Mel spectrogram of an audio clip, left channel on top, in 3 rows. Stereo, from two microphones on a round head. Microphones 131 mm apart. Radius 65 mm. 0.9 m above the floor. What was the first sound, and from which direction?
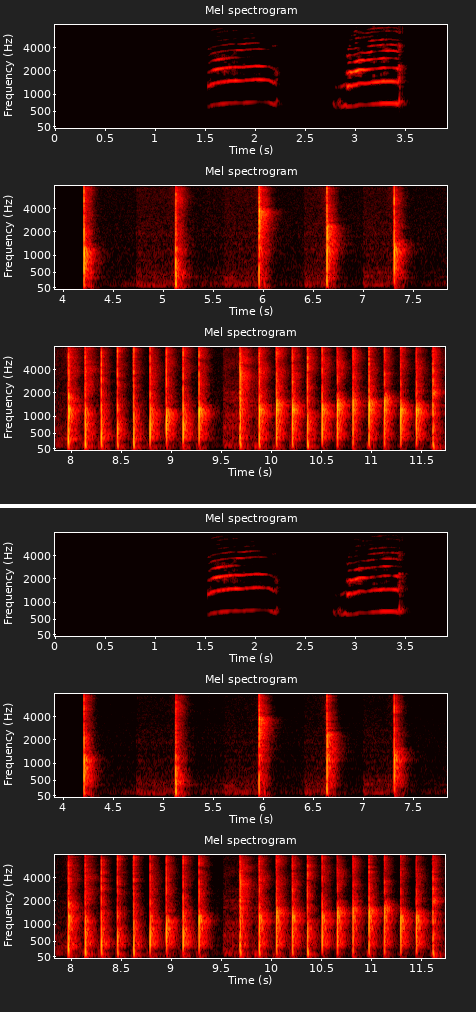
A cat meowing, 5° right (ahead or behind).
